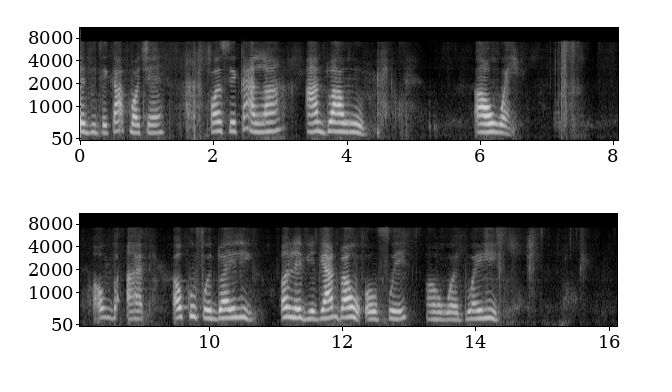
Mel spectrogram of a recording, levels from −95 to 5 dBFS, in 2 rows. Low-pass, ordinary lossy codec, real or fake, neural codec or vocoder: 7.2 kHz; AAC, 32 kbps; fake; codec, 16 kHz, 0.7 kbps, FocalCodec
